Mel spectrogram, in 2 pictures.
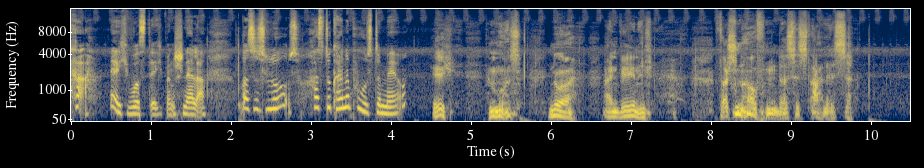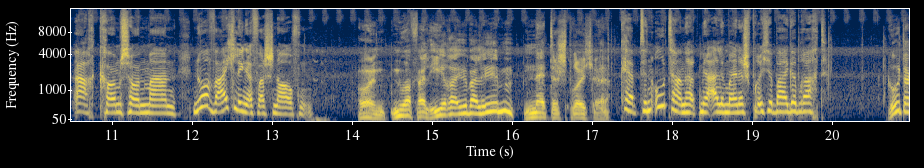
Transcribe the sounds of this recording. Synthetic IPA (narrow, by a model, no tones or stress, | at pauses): ha̰ʔɪçv̥ʊstəɪçb̥ɪnʃnɛlɐ̰vasɪstloːshast̚d̥uːkʰaɪnəpʰuːstəmeːɐ | ʔɪçmʊ̰snuːɐʔaɪnveːnɪç | fɛɐʃna̰ʊfn̩da̰sɪstʔa̰lə̰s | ʔaχkʰɔmʃoːnmanːuːɐvaɪçlɪŋəfɛɐʃnaʊfn̩ | ʔʊntnuːɐfɛɐliːʁɐyːbɐleːbm̩nɛtəʃpʁ̥ʏçə̰kʰɛp̚tɪnʔuːtʰanhatmiːɐʔaləmaɪnəʃpʁ̥ʏçəbaɪɡəbʁaχt | ɡ̥uːtɐ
